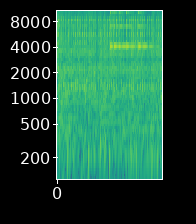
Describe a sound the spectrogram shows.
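A sparkling chime rings out.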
